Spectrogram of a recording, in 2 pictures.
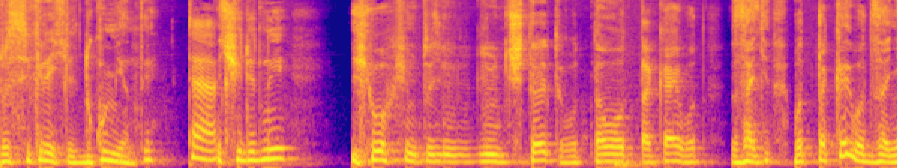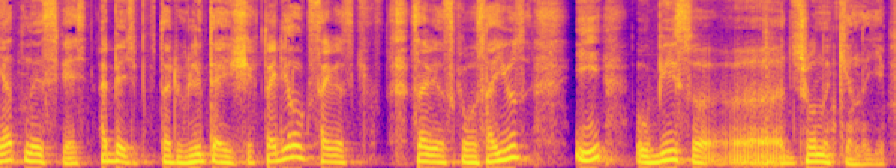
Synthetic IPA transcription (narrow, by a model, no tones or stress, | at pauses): rəsʲːɪkɾʲetʲɪlʲɪd̪əkʊmʲe̞nt̪ɨt̪aɐt͡ɕɪɾʲɪd̪nɨjə | ivo̞pɕɪmt̪əlʲudʲɪt͡ɕːɪ̥t̪ajʊt̪vot̪nɐot̪ːɐkajəvo̞t̪zɐnʲavo̞t̪ːɐkajəvo̞t̪zɐnʲat̪nəjəsvʲæzʲɐpʲædʲʐəpə̥ft̪ɐɾʲulʲɪt̪ajʉɕːɪxt̪ɐɾʲelˠəksɐvʲet̪skʲɪ̥xsɐvʲet̪skəvəsɐjuzəiʊbʲijst̪və̰ | ʐo̞nəkʲenədʲɪ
